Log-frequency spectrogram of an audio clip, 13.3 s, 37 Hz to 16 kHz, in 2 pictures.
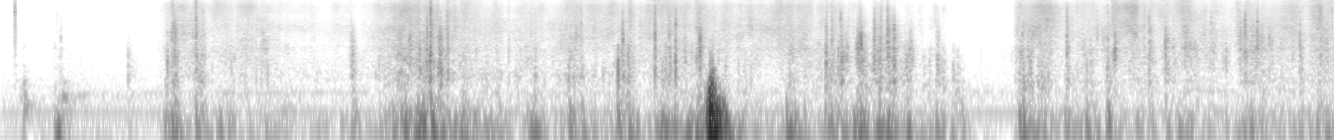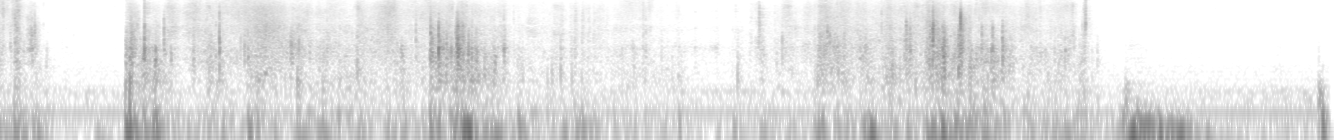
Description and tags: shuffling papers 1
shuffling papers zoom h1
papers, sheets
